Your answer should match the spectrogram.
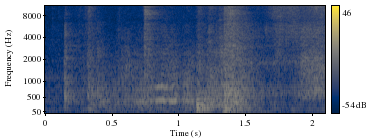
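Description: Kitchen handling noises as a metal baking sheet of candies is taken out of a freezer: a few clicks and rattles, then a low thump about a second in, like the freezer door shutting.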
